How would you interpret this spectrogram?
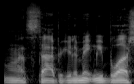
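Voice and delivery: normal talking voice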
